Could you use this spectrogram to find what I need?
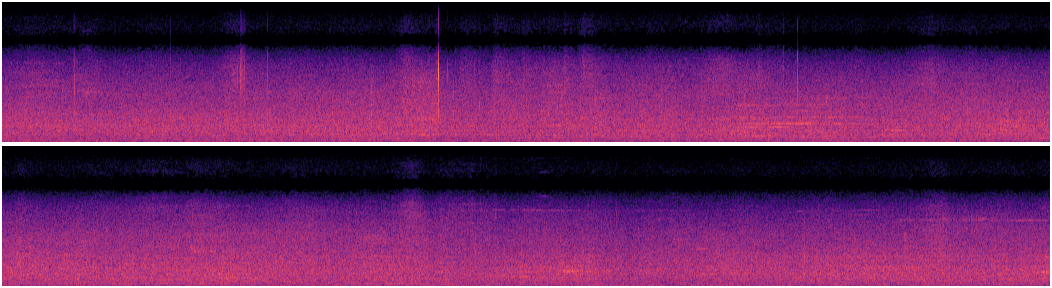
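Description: Distant city traffic hums steadily far below.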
